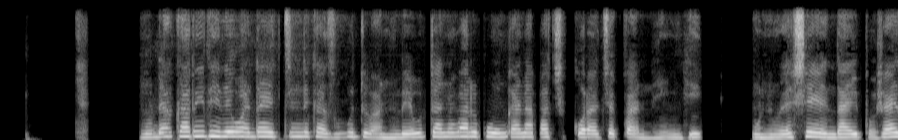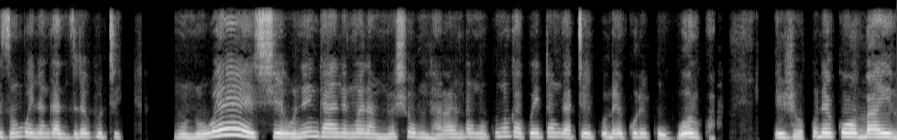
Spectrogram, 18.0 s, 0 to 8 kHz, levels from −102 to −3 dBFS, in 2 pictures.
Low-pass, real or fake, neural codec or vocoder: 7.2 kHz; fake; codec, 16 kHz in and 24 kHz out, 1.1 kbps, FireRedTTS-2 codec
